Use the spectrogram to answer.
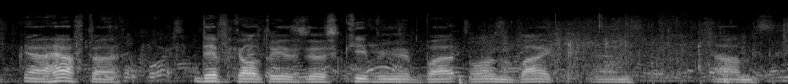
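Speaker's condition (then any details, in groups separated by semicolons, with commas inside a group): ALS; onset in biceps, now affecting quads; progressing, about three years since onset, twitching, no feeding tube; losing voice, mostly muscular, little respiratory involvement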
